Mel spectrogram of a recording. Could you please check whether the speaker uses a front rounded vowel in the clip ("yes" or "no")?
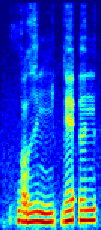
no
